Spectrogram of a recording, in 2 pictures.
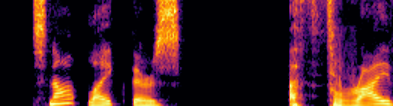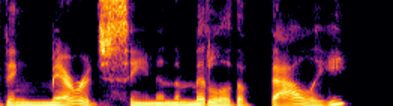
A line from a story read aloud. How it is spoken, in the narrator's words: she snarled defensively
